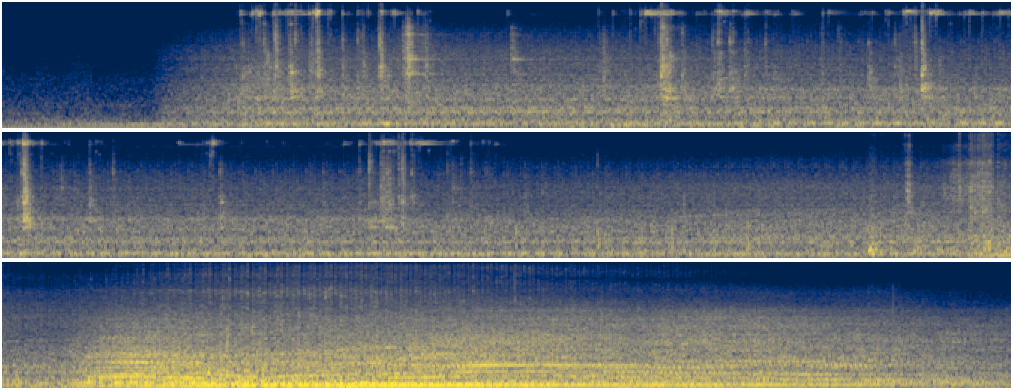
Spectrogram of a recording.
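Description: Night ambience with a high, broken insect chirring and scattered small clicks. About fourteen seconds in, a vehicle engine rumbles past much louder, its pitch wavering up and down, and fades out toward the end.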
